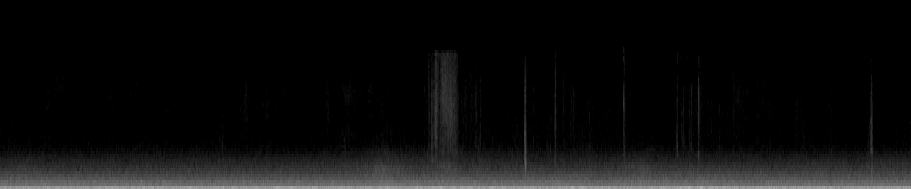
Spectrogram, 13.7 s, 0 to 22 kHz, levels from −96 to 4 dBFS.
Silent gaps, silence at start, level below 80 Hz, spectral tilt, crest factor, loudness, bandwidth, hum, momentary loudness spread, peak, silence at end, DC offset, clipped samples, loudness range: none; 0 s; -32 dBFS; -10.5 dB/octave; 14 dB; -36 LUFS; 2.9 kHz; none; 4 LU; -16 dBFS; 0 s; under 0.1%; under 0.1%; 1 LU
